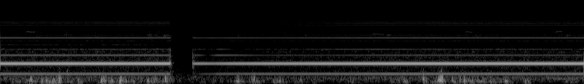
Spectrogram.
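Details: 2005 Kawasaki Brute Force 750 keeps making a steady, piercing electronic chirp after the key is off, seemingly from the brake actuator/belt area; cleaning and re-greasing the actuator gears didn't fix it, so the 30 A fuse is pulled to avoid battery drain.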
